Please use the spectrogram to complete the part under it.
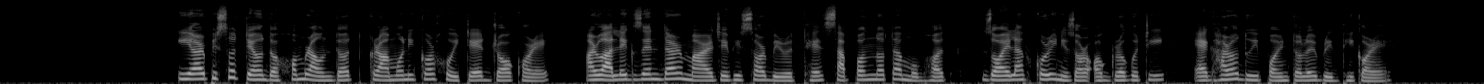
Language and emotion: Assamese, neutral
